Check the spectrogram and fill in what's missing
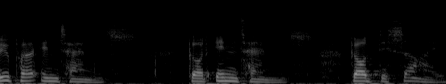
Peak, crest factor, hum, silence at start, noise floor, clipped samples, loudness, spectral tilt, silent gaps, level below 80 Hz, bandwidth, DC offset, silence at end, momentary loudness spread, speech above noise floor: -26 dBFS; 20 dB; none; 0 s; -67 dBFS; under 0.1%; -45 LUFS; -6.5 dB/octave; none; -68 dBFS; 16.5 kHz; under 0.1%; 0 s; 20 LU; 23 dB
